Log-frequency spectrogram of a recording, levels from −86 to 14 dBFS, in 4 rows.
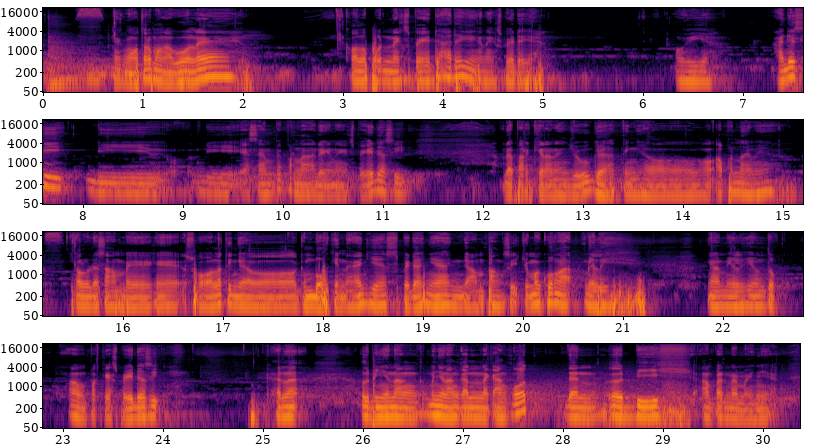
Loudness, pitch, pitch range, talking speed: -23 LUFS, 105 Hz, 100-115 Hz, 125 wpm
